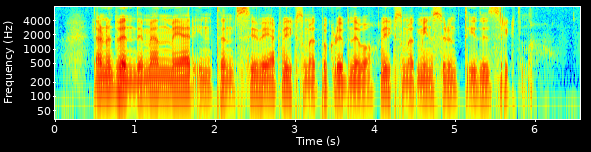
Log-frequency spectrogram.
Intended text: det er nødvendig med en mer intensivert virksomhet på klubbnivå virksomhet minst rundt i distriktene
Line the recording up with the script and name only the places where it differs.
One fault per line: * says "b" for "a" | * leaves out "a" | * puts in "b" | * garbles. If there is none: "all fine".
all fine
